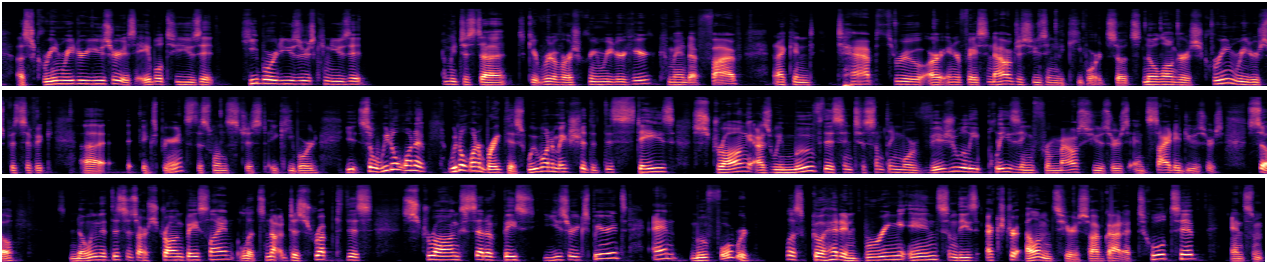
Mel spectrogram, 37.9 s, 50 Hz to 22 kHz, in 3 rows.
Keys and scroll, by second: 4.0 Tab, 7.5 Tab, 8.3 shift+Tab, 8.8 Right, 10.1 Left, 10.7 Right, 12.1 Right, 12.7 Left, 13.2 Right, 14.6 Left.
